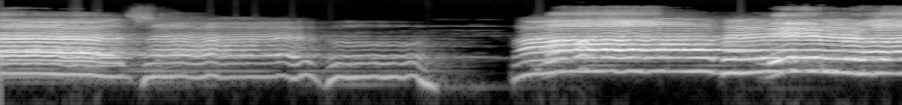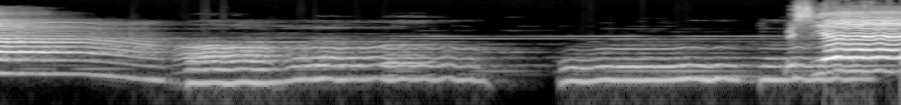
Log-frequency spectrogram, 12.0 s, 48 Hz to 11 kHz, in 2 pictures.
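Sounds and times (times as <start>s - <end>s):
person singing long note: 3.4s - 12.0s.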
